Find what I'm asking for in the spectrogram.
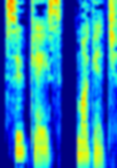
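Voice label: "suitcase", English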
